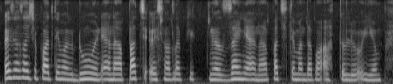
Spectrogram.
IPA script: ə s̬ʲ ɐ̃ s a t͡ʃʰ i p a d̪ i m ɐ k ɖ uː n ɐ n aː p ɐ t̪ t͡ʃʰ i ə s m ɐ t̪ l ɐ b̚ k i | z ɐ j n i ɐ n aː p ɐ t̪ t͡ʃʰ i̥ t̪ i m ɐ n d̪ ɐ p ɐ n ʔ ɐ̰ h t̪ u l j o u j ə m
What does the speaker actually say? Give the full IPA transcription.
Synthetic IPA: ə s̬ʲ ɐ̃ s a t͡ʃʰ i p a t̪ i m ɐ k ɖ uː n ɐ n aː p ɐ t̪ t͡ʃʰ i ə s m ɐ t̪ l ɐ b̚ k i | z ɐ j n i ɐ n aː p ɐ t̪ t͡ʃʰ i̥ t̪ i m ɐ n d̪ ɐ p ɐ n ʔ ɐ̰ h t̪ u l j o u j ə m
